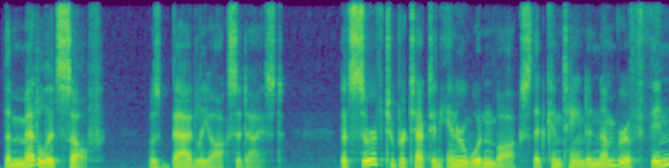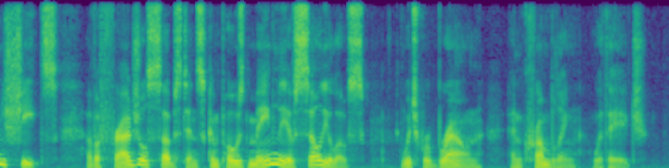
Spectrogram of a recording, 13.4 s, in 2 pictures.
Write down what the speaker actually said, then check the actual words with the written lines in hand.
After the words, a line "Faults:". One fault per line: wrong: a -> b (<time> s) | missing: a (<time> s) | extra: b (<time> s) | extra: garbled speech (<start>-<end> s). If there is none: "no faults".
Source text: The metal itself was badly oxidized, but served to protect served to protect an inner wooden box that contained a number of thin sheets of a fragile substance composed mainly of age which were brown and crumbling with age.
The metal itself was badly oxidized, but served to protect an inner wooden box that contained a number of thin sheets of a fragile substance composed mainly of cellulose which were brown and crumbling with age.
Faults:
missing: served to protect (4.3 s)
wrong: age -> cellulose (9.7 s)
